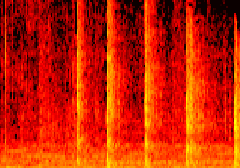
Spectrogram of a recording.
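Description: Background music with a run of five sharp knocks, about three a second, starting a little after half a second in: a knife blade striking the split-bamboo strips of a woven wall panel.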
